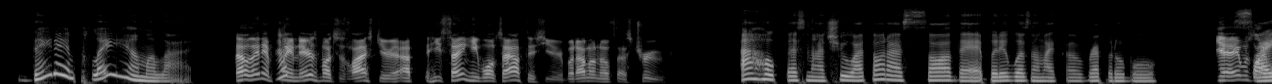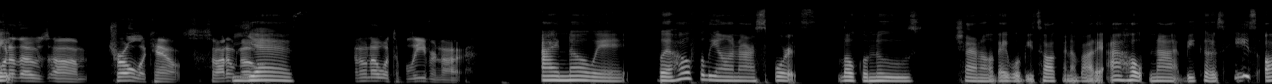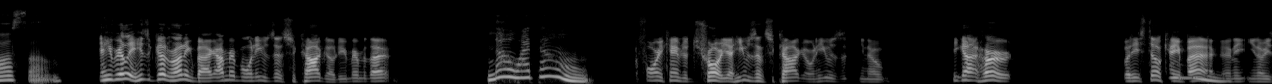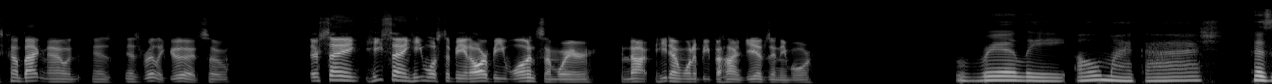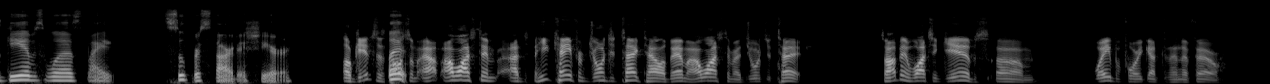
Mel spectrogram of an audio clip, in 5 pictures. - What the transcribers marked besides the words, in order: tapping
- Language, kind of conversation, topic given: English, unstructured, How do you balance being a supportive fan and a critical observer when your team is struggling?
